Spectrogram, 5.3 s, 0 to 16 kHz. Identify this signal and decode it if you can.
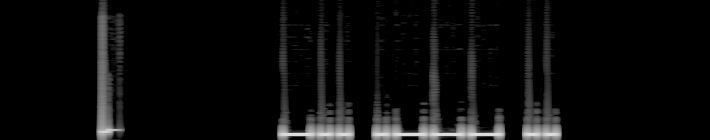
Morse code, heard as a keyed tone, about 17 wpm, 700 Hz. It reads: DJI
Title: Three Challenging Letter-Number Combinations 17wpm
